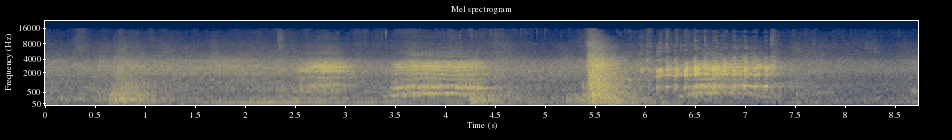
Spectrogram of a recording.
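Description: Sheep bleating: a short bleat, then two longer bleats, the last one quavering. A sharp knock between them is the loudest sound.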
